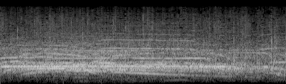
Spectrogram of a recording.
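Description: A studio audience cheers and applauds as a guest walks on, a dense, steady wash of clapping mixed with whoops and shouts that stays loud throughout and eases only slightly at the very end.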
